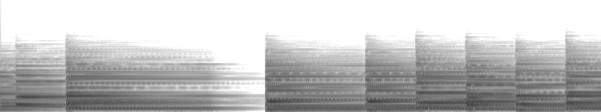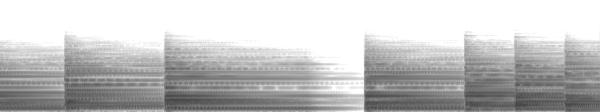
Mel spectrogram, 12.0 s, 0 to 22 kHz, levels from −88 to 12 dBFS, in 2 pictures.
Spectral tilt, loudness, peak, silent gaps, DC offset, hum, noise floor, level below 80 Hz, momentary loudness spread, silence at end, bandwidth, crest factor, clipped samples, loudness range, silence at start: -10 dB/octave; -21 LUFS; -6 dBFS; none; under 0.1%; none; -45 dBFS; -54 dBFS; 10 LU; 0 s; 5.8 kHz; 16 dB; under 0.1%; 3 LU; 0 s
